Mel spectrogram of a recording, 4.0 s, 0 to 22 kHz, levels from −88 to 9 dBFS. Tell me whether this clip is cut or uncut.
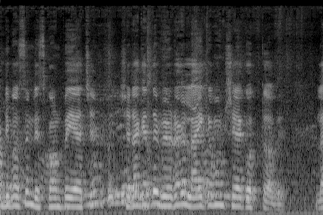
uncut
